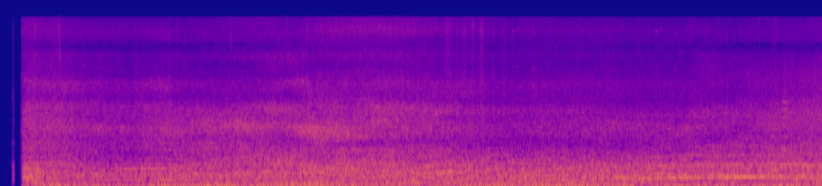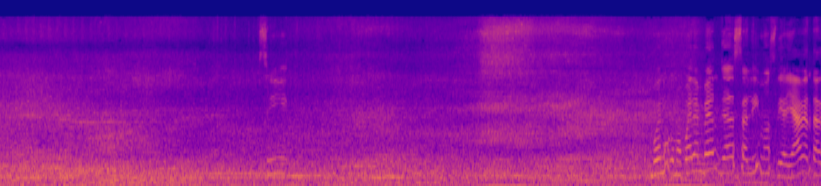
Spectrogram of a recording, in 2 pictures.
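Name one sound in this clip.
Heavy traffic rumbles past close by.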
